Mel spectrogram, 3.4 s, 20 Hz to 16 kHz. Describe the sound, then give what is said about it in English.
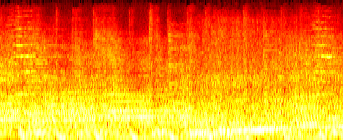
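Race cars speed around the Indy 500 track, a dense, loud, continuous roar of engines with layered whining tones, tire squeal and an engine note climbing in pitch toward the end. “Indy 500, the fastest, richest race on Earth.”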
